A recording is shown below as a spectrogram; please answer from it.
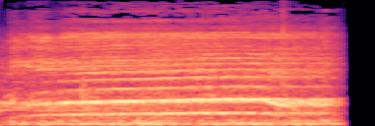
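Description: A man singing long held notes through a PA microphone over a karaoke-style backing track with a steady beat.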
